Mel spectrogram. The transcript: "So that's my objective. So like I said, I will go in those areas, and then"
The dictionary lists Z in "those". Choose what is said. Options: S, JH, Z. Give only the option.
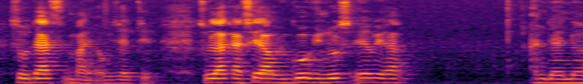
S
